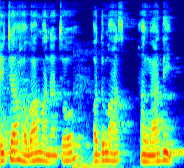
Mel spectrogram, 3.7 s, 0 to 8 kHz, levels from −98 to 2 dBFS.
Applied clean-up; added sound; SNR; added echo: classical method WPE with log-MMSE.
